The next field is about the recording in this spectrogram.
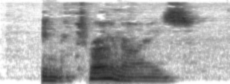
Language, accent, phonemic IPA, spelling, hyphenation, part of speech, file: English, Southern England, /ɪnˈθɹəʊnaɪz/, inthronize, in‧thron‧ize, verb, LL-Q1860 (eng)-inthronize.wav
- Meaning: To enthrone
